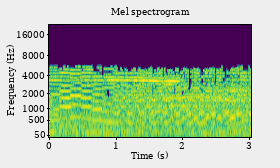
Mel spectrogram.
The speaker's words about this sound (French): Objectif, saluer les champions d'Afrique à leur manière. Parade de centaines de mototaxis. Concert de klaxons.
